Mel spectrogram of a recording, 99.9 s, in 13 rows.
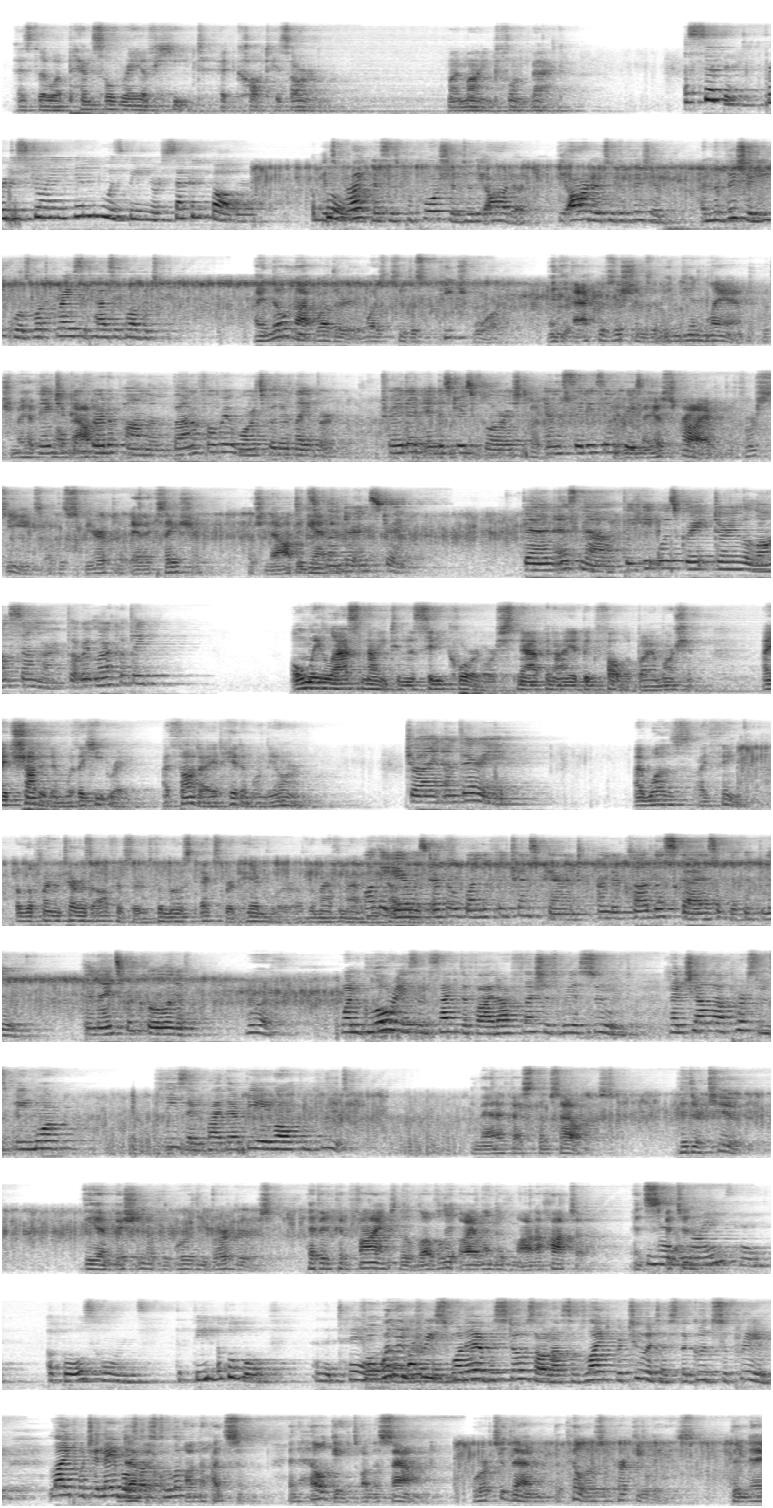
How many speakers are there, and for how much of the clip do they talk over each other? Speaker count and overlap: five, about 6%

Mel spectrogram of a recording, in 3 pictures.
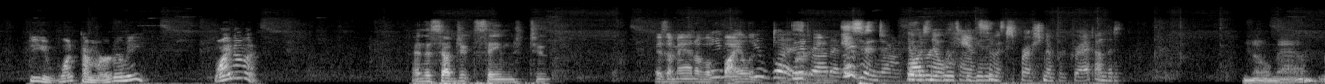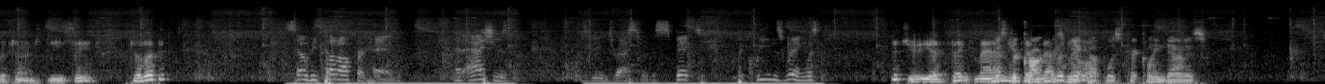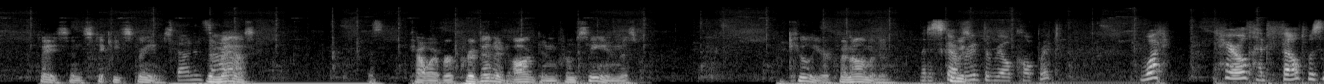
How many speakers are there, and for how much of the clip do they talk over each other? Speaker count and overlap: eight, about 14%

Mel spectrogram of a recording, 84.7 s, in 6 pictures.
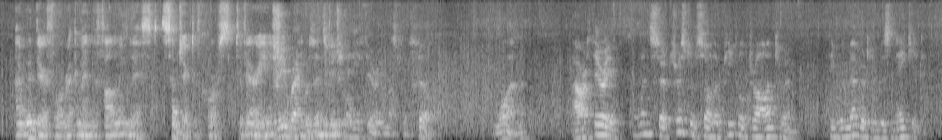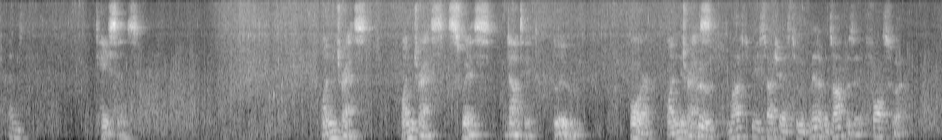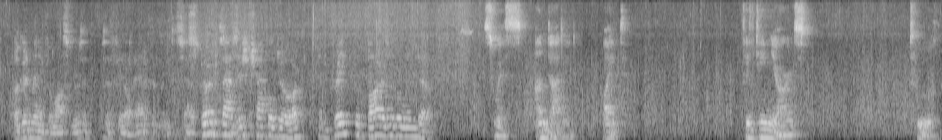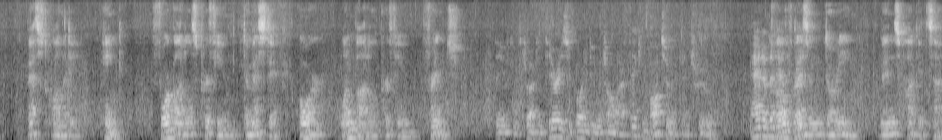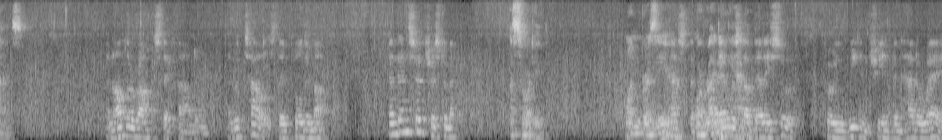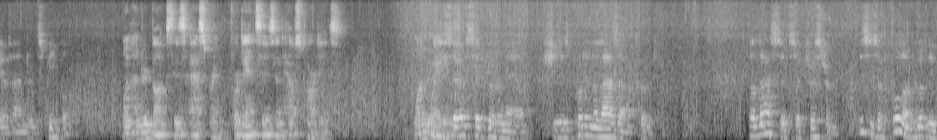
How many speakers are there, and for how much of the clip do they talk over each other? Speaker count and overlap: three, about 6%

